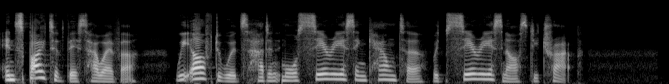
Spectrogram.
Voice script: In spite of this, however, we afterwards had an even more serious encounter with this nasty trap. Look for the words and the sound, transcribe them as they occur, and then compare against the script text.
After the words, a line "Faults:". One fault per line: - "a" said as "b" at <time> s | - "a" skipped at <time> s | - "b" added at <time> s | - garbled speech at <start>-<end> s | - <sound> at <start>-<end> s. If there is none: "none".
In spite of this, however, we afterwards had an more serious encounter with serious nasty trap.
Faults:
- "even" skipped at 2.8 s
- "this" said as "serious" at 4.5 s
